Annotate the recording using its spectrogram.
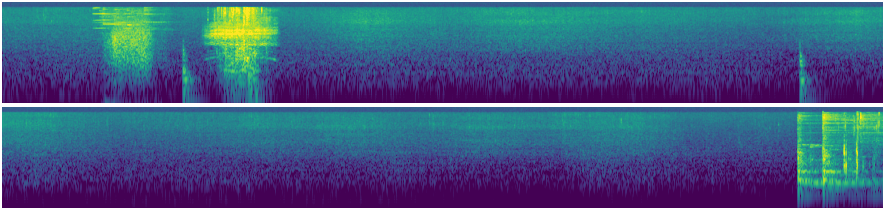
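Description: A game's interface plays short chimes as a trade menu opens and closes.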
